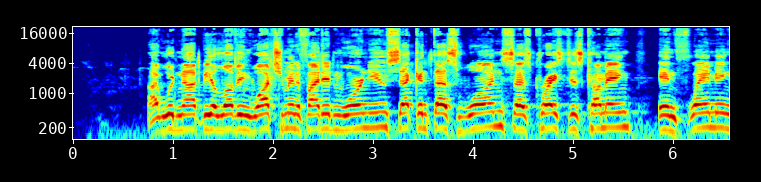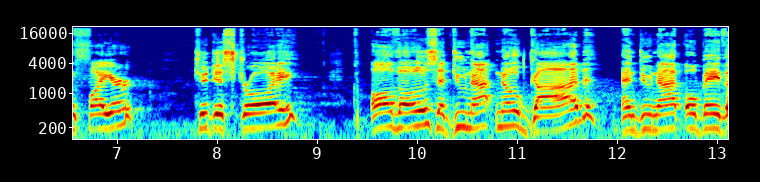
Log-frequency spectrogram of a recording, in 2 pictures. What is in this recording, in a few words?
preaching outside lutheran church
